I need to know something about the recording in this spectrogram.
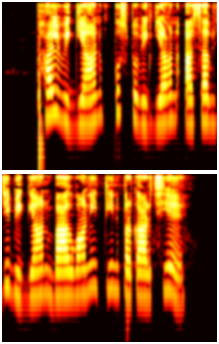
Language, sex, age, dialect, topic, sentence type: Maithili, female, 18-24, Eastern / Thethi, agriculture, statement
